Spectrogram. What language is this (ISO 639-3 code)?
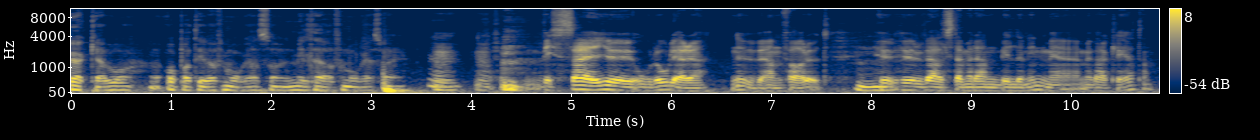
swe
